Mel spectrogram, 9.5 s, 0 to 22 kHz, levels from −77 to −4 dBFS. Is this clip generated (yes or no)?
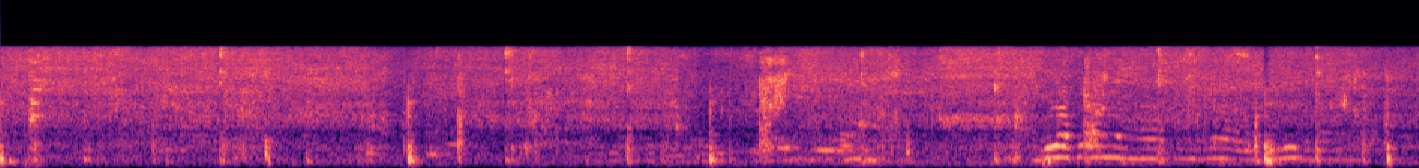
no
